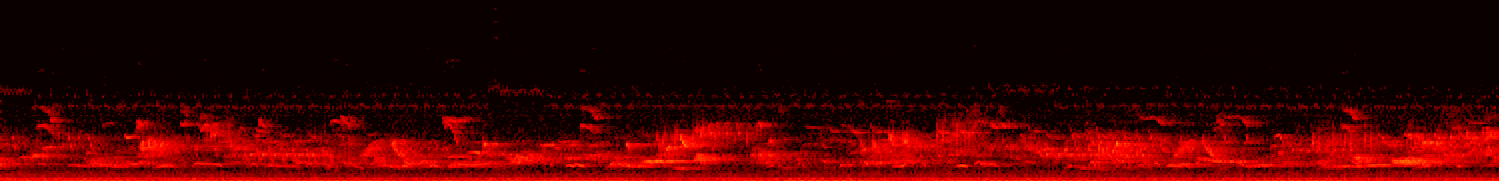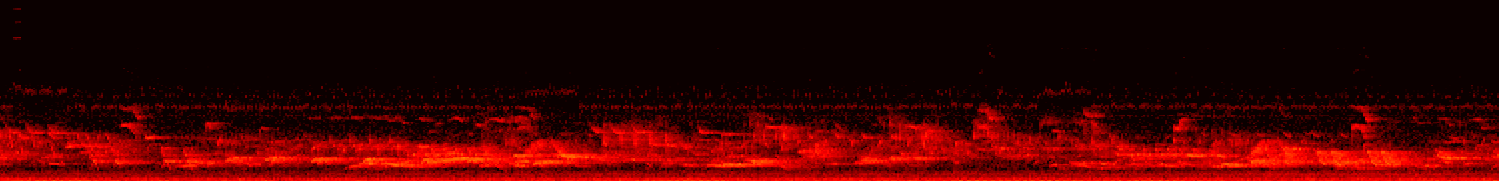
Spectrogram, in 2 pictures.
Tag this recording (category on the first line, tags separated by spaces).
Soundscapes > Nature
alice-holt-forest modified-soundscape natural-soundscape nature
